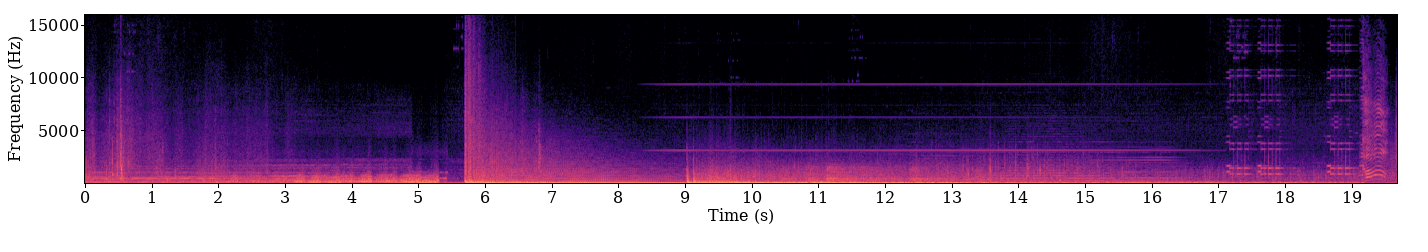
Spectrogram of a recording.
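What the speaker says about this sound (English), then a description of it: "The explosion!" A loud explosion in the Chernobylite 2 video game erupts as a sudden broadband blast and leaves a long rumbling roar. Dramatic game sounds and character voices come before and after it, with electronic chirps near the end.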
